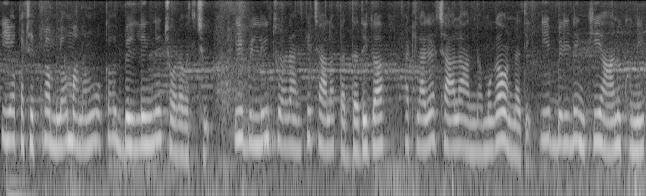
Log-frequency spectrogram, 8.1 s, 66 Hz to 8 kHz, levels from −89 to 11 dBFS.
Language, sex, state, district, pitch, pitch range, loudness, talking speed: Telugu, female, Andhra Pradesh, Chittoor, 230 Hz, 210-250 Hz, -17 LUFS, 150 wpm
